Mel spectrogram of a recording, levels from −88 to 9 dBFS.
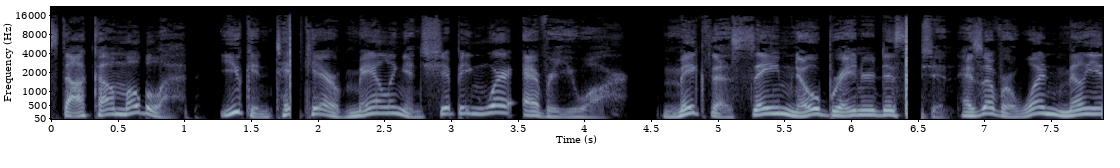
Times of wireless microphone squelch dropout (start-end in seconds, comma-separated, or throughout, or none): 1.75-1.90, 6.40-6.54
